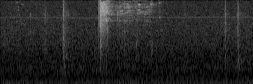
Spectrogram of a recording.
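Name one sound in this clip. A block cracks and shatters with a short crunch.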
